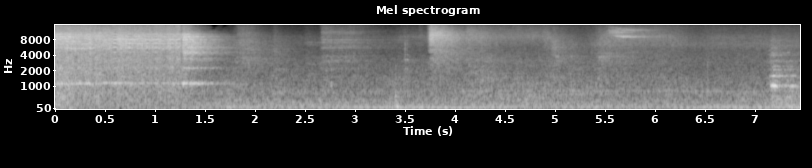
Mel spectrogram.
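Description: Ultrasonic plastic welding machine sounding a loud, high-pitched screech with steady tones during the weld, which cuts off about a second and a half in. After it a steady low hum remains, with a couple of short hisses.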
